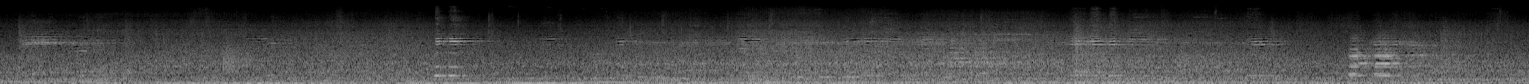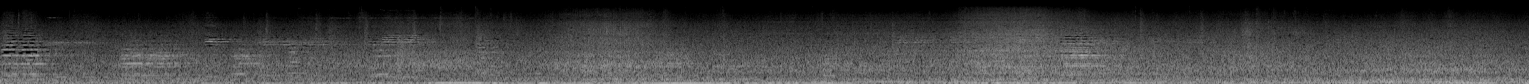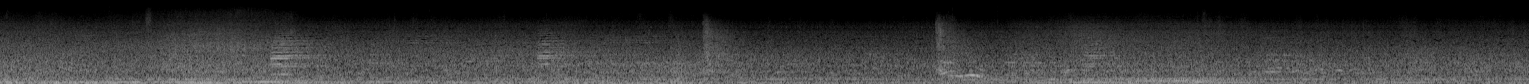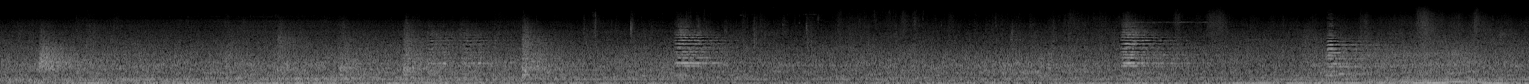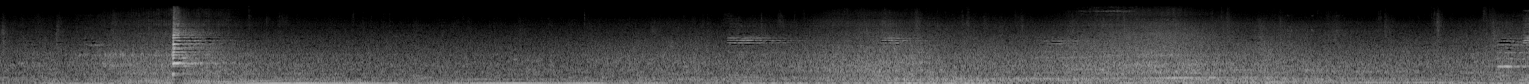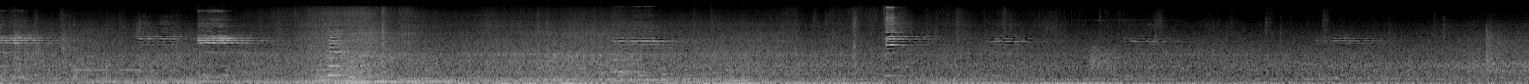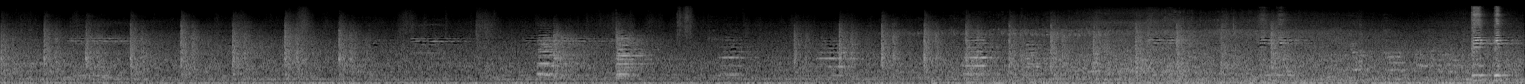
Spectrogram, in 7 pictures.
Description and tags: traffic medium Middle East busy boulevard horn honks2 echo like tunnel and construction hammering Gaza Strip 2016
boulevard, busy, city, East, honks, horn, medium, Middle, street, traffic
